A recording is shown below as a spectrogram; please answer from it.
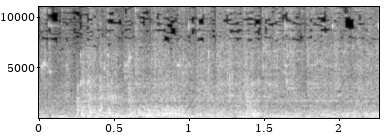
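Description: Automatic servo-driven double chain link fence machine running, with a steady hum under a dense mechanical clatter and a few sharper knocks as it weaves wire mesh.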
